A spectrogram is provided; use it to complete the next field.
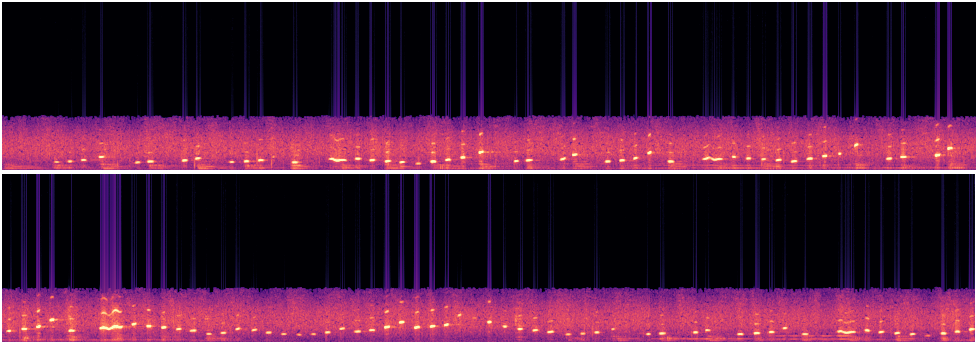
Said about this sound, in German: Noch einer pfeift drauf. Und zwar ohne Instrumente und doppelten Boden.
